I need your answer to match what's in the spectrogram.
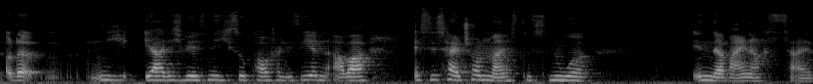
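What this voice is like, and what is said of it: Regional German dialect. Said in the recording (German): “dass ich gerade so einen Dialekt abholt”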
